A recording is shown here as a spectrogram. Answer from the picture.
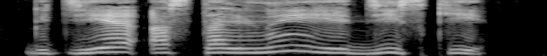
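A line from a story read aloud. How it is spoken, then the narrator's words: Hiss. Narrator (Russian): прошипел он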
